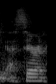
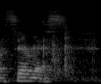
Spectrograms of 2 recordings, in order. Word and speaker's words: Aseret: Ten Commandments, or the Aseret Hadibrot, or Aseres, however you say it, Hadibros. I'm used to saying it with the Sephardi way, although I'm not Sephardi.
